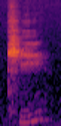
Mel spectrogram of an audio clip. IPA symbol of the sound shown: k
